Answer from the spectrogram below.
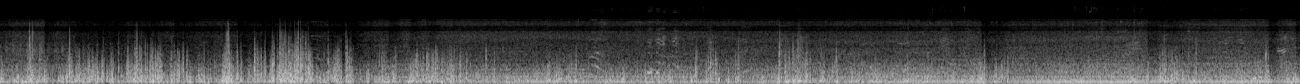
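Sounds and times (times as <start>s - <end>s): vehicle engine droning: 0.0s - 13.0s
wind buffeting microphone: 0.0s - 13.0s.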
